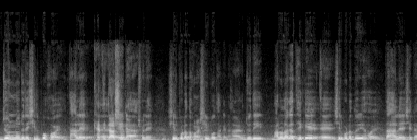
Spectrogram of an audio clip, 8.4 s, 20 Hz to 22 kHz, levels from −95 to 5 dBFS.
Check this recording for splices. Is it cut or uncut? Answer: cut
